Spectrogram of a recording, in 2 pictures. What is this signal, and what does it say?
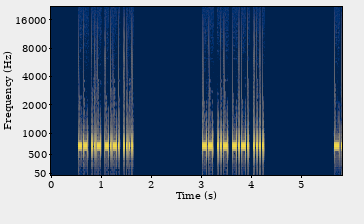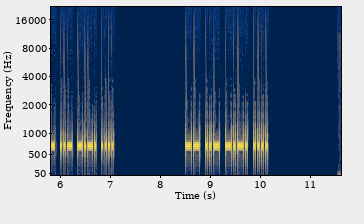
Morse code, heard as a keyed tone, about 38 wpm, 700 Hz. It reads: MUCH MUCH MUCH MUCH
